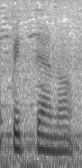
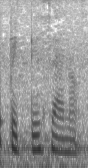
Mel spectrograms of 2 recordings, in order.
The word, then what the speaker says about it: పెట్టానా: So actually we say pettana. Some people say pettesana, but in actual word pettana.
